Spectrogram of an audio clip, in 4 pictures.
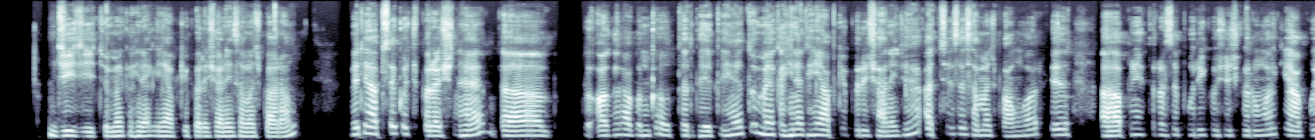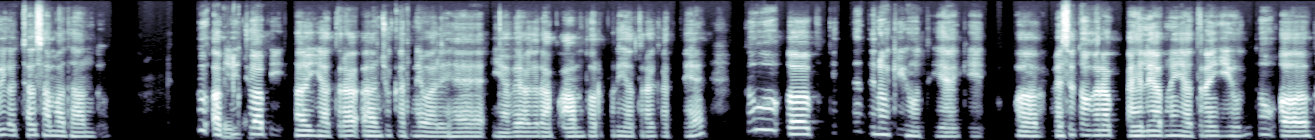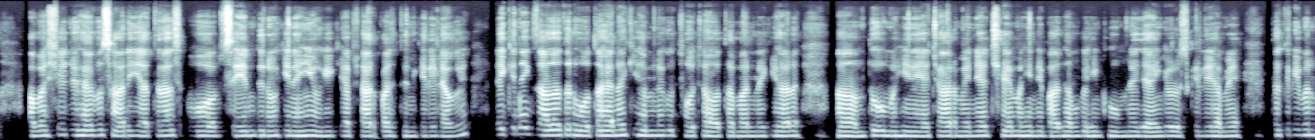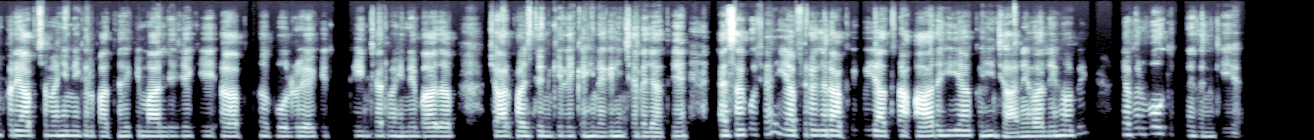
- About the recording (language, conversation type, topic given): Hindi, advice, यात्रा से पहले तनाव कैसे कम करें और मानसिक रूप से कैसे तैयार रहें?
- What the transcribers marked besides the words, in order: other background noise; in English: "सेम"; tapping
